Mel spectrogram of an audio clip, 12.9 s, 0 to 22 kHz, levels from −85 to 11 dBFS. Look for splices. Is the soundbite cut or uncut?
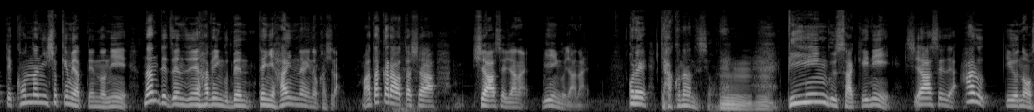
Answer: uncut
